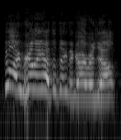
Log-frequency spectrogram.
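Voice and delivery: put-on loud, high-pitched protesting kid; high, insistent whine; whining child. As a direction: plead loudly like a put-upon child. Child comes back whining, asking again.

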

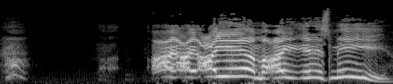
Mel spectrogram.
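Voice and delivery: high, loud, drawn-out emphatic cry; emphatic exclamation. Shown as a demonstration. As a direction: call out to identify yourself, stretching the words. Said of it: "an emphatic expression at times".

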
